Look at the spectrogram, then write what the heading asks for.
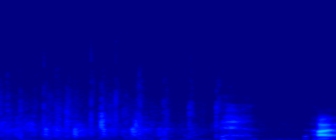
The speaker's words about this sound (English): Well, yeah, we can clap for that.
